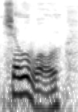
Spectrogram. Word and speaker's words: Childwall: And there's another place a few miles away called Chilwell, but it looks like Childwall.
